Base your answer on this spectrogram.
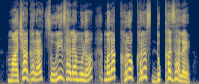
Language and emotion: Marathi, angry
